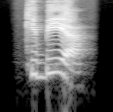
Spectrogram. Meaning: 1. to run 2. to flee
- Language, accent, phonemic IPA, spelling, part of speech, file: Swahili, Kenya, /kiˈᵐbi.ɑ/, kimbia, verb, Sw-ke-kimbia.flac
